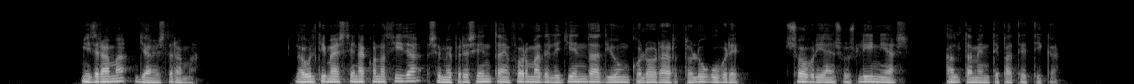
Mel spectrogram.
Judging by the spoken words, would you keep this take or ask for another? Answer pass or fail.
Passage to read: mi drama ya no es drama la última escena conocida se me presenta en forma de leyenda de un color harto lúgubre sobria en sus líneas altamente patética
fail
